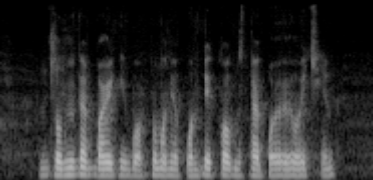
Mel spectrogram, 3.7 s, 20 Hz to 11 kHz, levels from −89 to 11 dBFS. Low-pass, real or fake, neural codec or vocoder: 9.9 kHz; fake; autoencoder, 22.05 kHz, a latent of 192 numbers a frame, VITS, trained on one speaker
